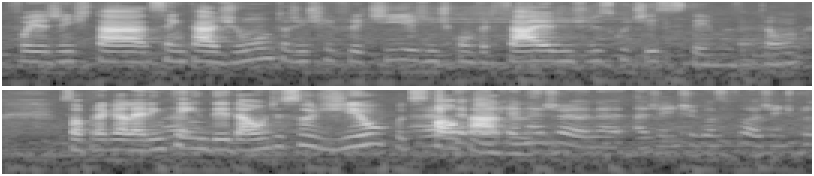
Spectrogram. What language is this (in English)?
Portuguese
